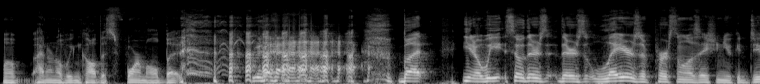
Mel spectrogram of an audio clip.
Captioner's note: laughter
